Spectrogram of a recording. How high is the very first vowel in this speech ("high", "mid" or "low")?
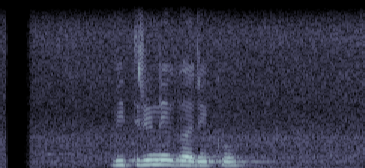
high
